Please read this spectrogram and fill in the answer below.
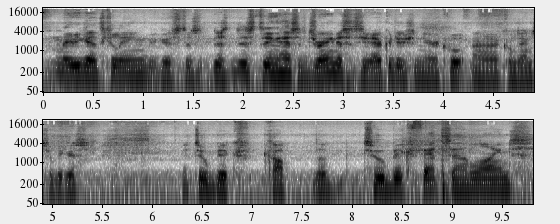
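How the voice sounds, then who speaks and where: Mumbling and somewhat breathy, a man speaks at a moderate pace with a fairly high pitch and fairly even intonation. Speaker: car repair video maker. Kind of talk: tutorial. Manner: halting.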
